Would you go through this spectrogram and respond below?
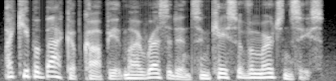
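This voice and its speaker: An ageless, otherworldly gentleman from a video game, with a mid-range voice and formal, eloquent phrasing. He sounds courteous and wry with a quiet melancholy, over some ambient background noise. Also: medium pitch, very animated, fast. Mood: calm, resolved.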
